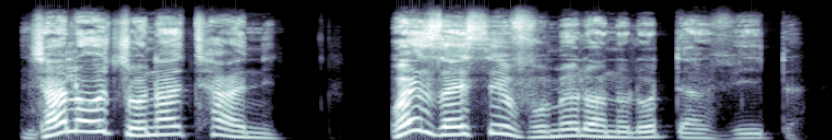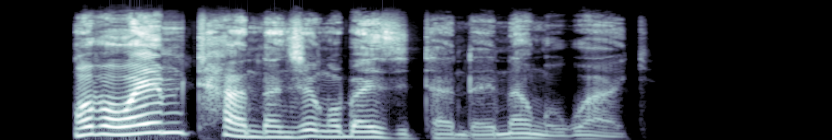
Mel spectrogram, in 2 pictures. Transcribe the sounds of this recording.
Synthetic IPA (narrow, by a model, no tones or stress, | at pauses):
nd͡ʒʱalɔud̥ʒ̥ʱɔnatʰani | wɛnd͡zʱaisivumɛlwanɔlɔd̥ʱavid̥ʱa | ŋɔβawajem̩tʰandʱand͡ʒʱɛŋɔβaizitʰandʱaɛnaŋɔɣwaːkʰɛ̥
